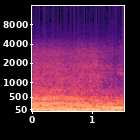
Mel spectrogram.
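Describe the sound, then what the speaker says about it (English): A V8 four-wheel-drive vehicle's engine pulling under acceleration, a loud, steady, smooth low rumble held close throughout with no voices. "Listen to that engine. That is a smooth engine."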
